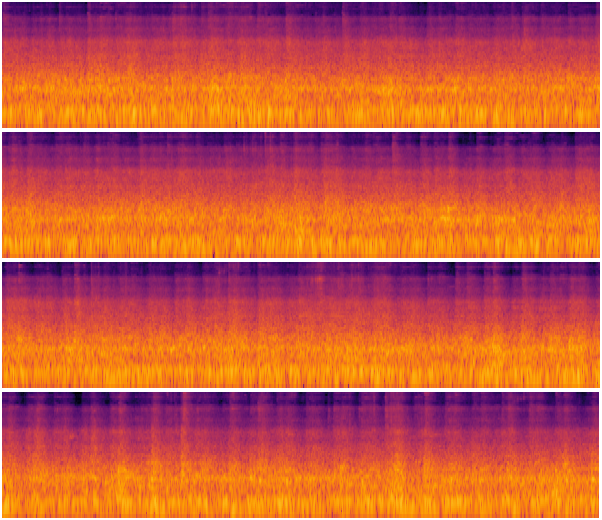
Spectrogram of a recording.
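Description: Indian Railways passenger coach running steadily across a steel truss railway bridge, heard from an open coach window: a continuous, even-level noise of wheels on rails.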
